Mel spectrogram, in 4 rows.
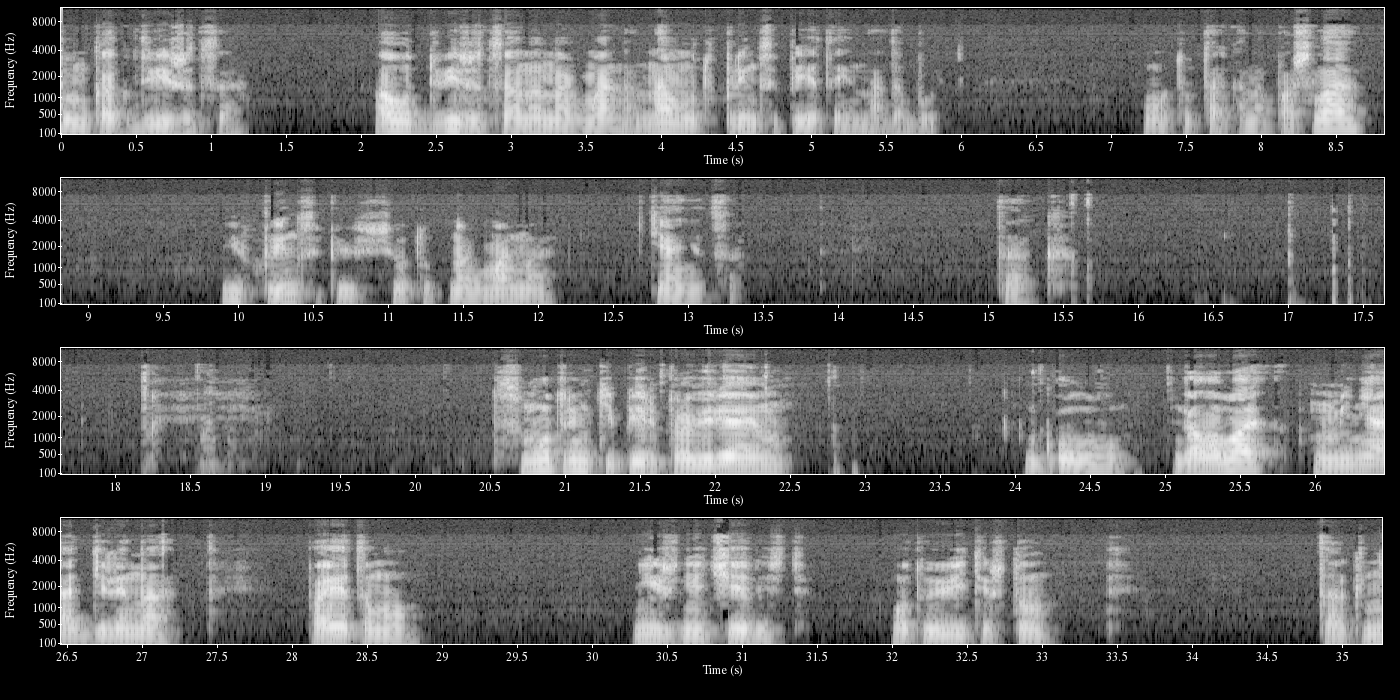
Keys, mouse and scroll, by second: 0.4 g, 17.2 ctrl+z, 18.5 middle click, 19.6-20.5 scroll down 3, 20.1 middle click, 22.0 shift+middle click, 22.7 middle click, 24.0 click, 26.2 middle click, 28.2 r.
